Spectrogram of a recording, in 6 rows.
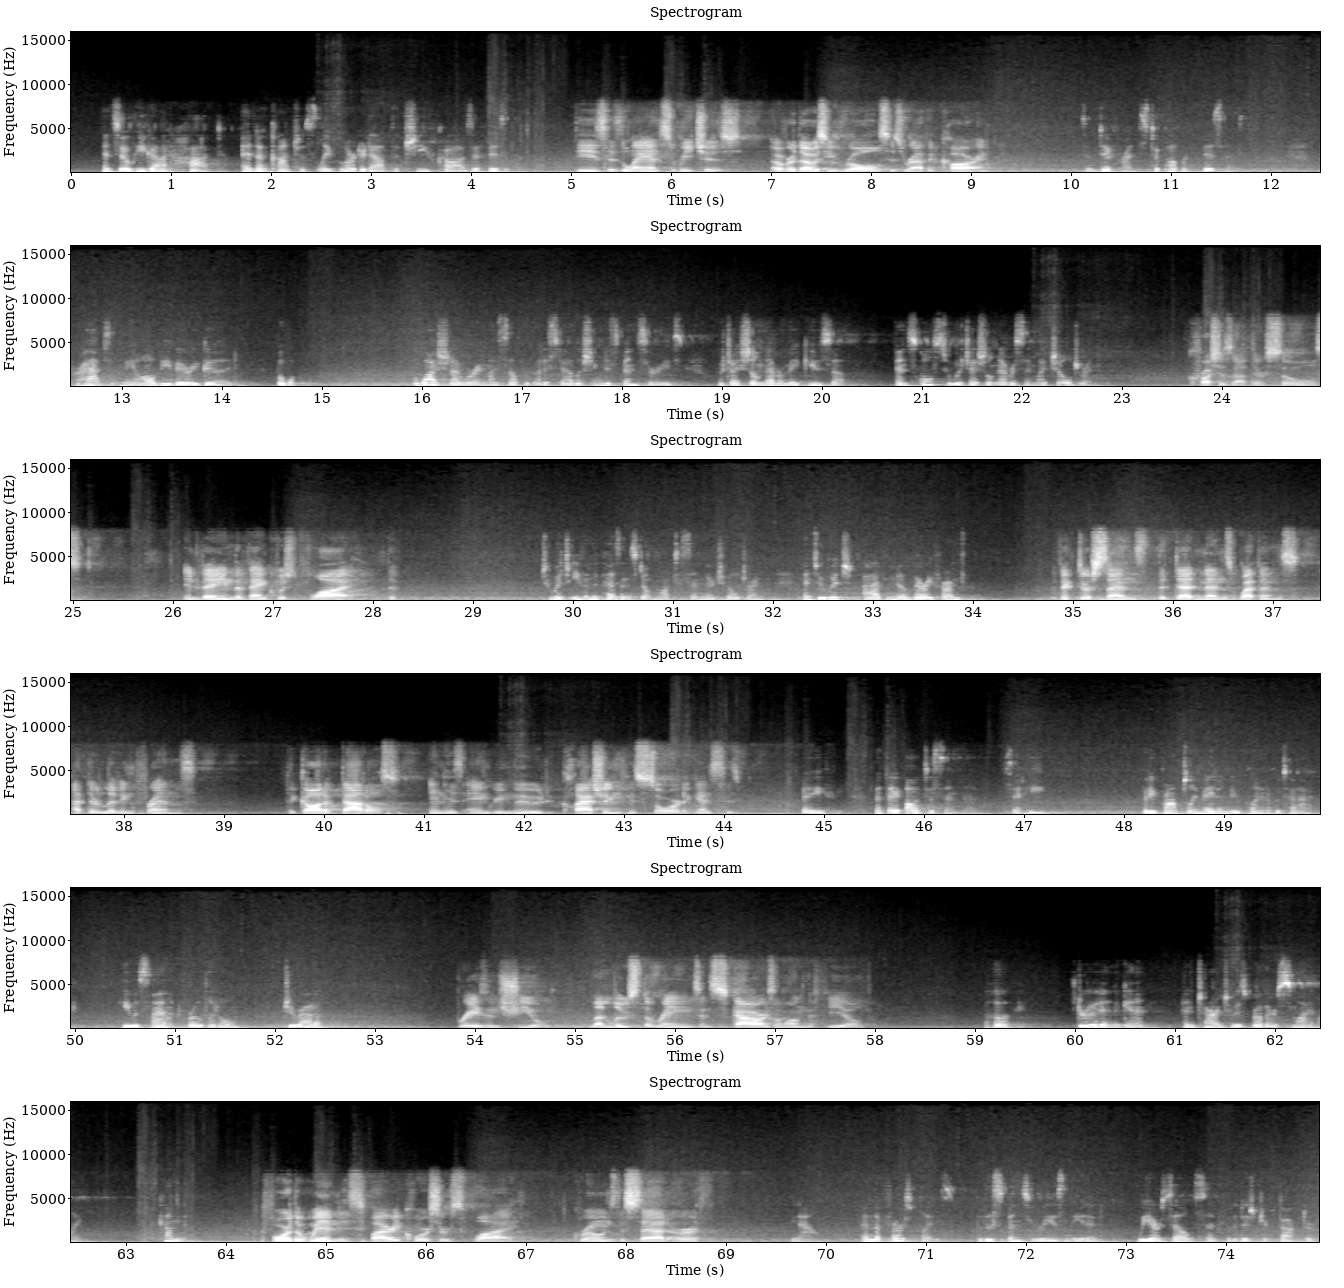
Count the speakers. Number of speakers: two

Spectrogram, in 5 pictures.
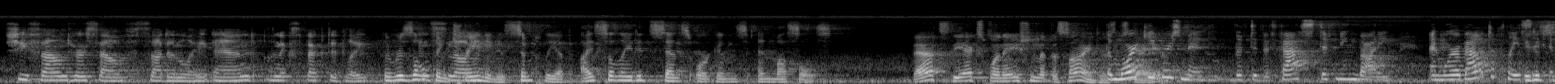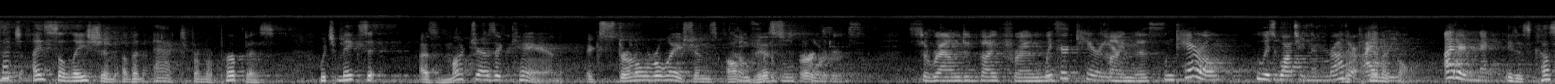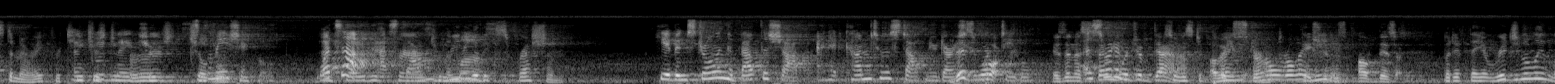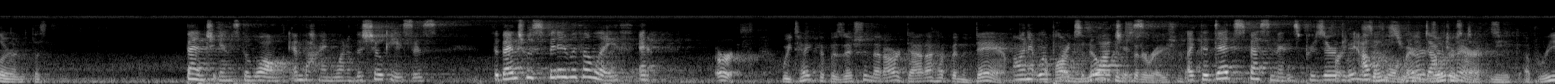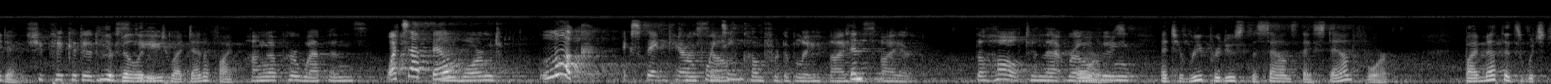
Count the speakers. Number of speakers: four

